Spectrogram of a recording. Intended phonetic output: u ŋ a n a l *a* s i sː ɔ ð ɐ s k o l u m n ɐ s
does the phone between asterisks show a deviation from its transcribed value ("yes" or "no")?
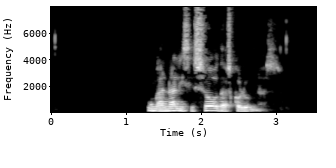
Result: yes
